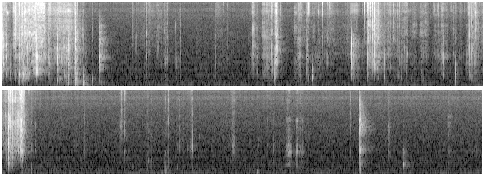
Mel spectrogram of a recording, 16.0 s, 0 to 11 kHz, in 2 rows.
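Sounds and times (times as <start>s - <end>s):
slime crackling and squishing: 4.2s - 8.5s.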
